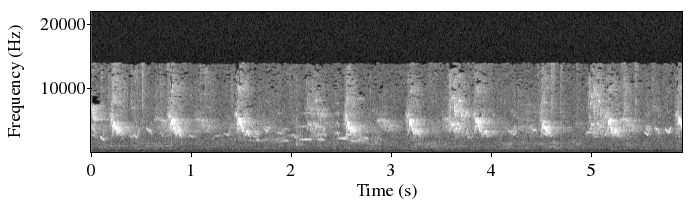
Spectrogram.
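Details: Second-generation Buff Orpington chicks wandering in a big cage, recorded May 2011. Thin, high peeps come roughly every half second over a steady background hiss.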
